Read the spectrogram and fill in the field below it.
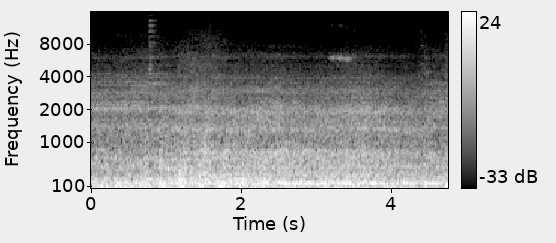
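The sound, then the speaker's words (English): A public transit tram rolls by with a steady, loud low rumble and rattle of wheels on rails, and a brief, faint high-pitched wheel squeal cuts in near the end. No voices. “Yeah, it's the uh, the public transit that I've recorded a fair amount of, and put, I think I put in there.”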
